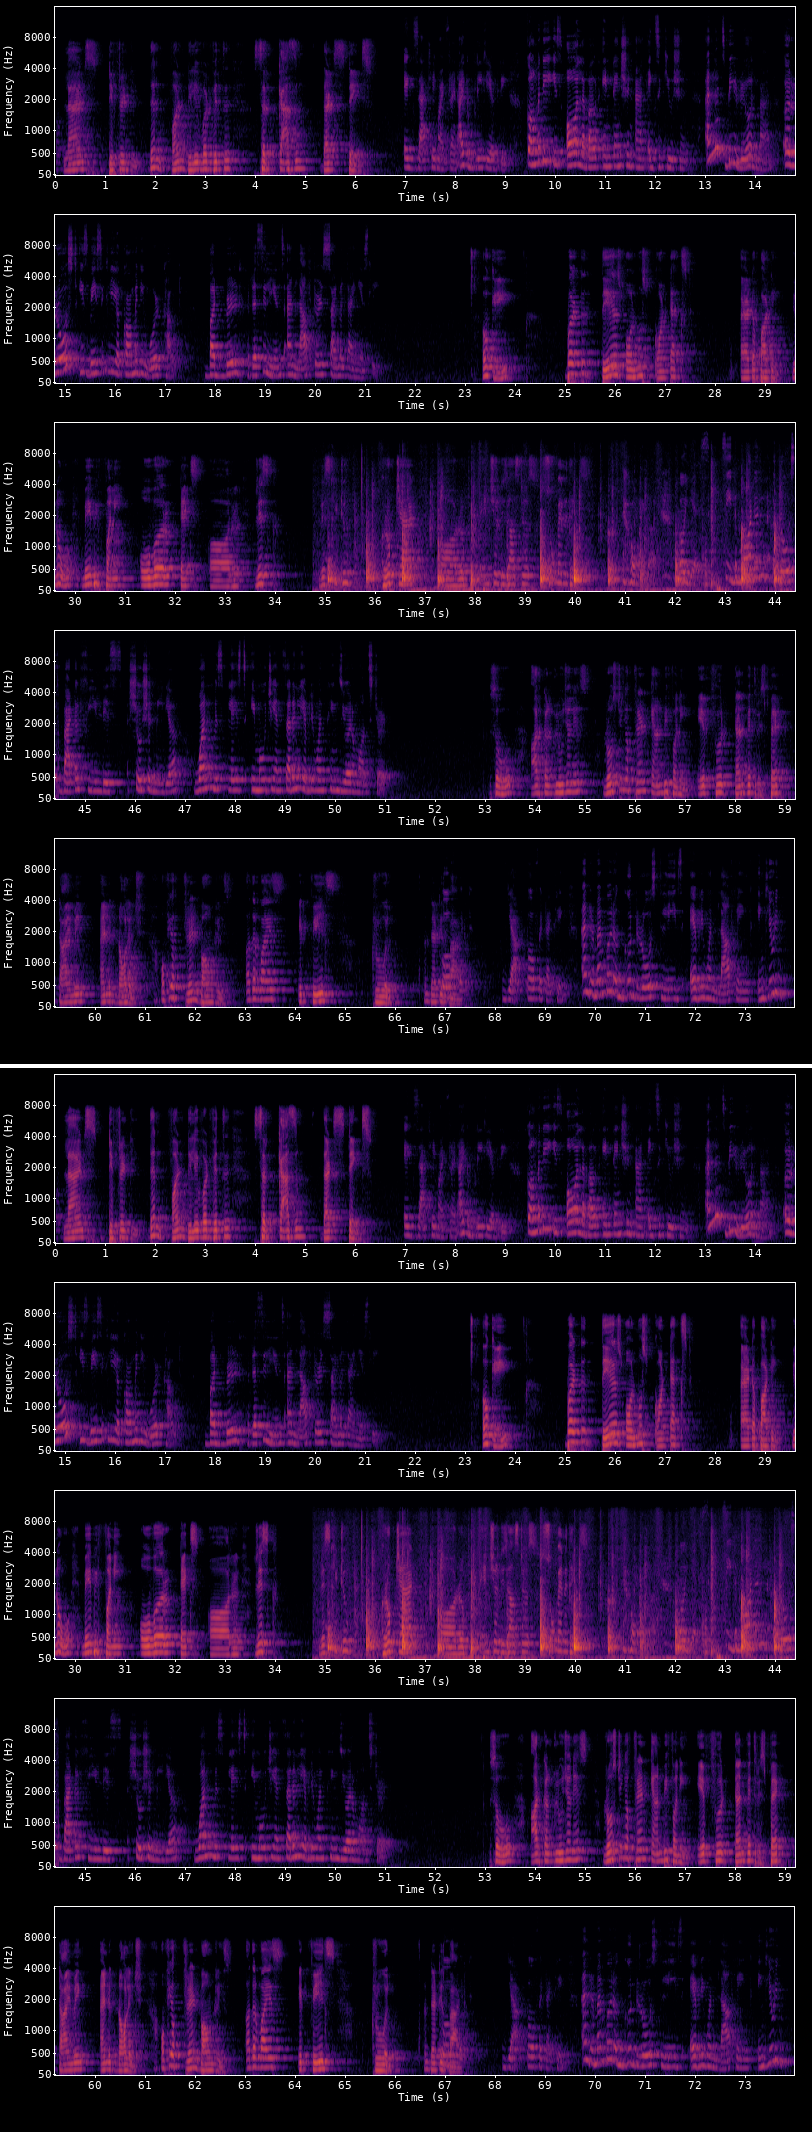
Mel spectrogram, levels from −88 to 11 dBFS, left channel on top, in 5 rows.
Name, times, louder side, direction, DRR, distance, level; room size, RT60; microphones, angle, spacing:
voice 1, 0.2-0.8 1.1-3.7 4.0-5.0 5.3-6.3 23.3-23.9 25.0-27.4 28.5-29.3 29.5-31.0 31.3-33.3 33.6-34.0 34.9-35.5 36.1-36.8 37.3-40.3 53.1-55.0 55.4-58.9 59.3-59.8 60.1-62.7 63.0-63.8 64.1-64.8 65.5-65.9 66.6-67.3, right 2 dB, 40° right, 7 dB, 1.1 m, -39 dB
voice 2, 7.0-12.7 13.0-17.2 17.8-21.3 40.9-46.9 47.2-51.0 67.0-67.4 68.2-73.7, left 1 dB, 20° left, 4 dB, 1.7 m, -45 dB
sound 1, 34.7-44.5, right 2 dB, 20° right, 0.5 m, -37 dB
18.0 x 12.0 x 5.4 m, 1.1 s
head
